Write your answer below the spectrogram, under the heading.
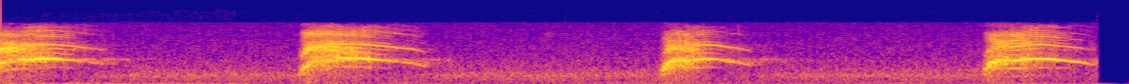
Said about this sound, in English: Well, that was a fox barking, a noise which may be familiar to people in countries where urban foxes are an everyday reality, but for Czechs this is still the sound of the wilderness.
